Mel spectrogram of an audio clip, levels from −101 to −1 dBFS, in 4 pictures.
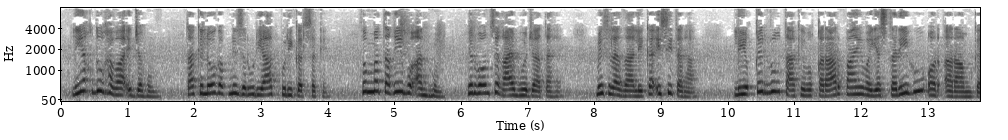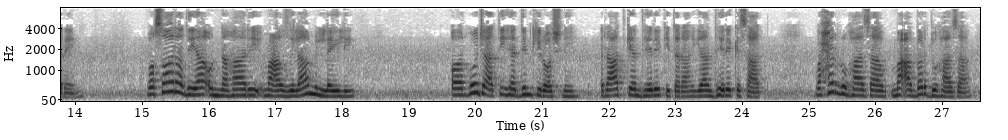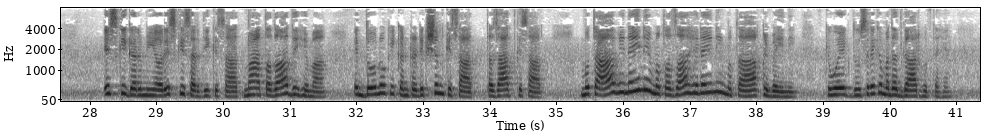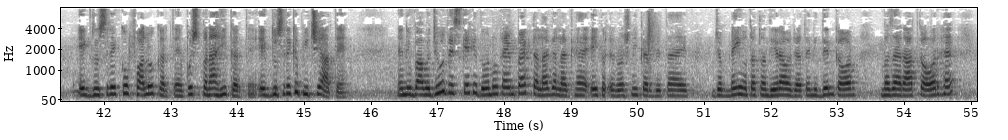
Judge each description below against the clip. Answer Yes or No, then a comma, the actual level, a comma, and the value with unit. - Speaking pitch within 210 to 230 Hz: No, high, 200 Hz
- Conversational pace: Yes, average, 150 wpm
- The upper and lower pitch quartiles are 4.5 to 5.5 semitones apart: Yes, average, 5.0 semitones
